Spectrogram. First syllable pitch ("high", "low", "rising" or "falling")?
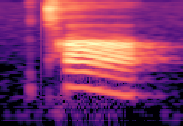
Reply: falling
